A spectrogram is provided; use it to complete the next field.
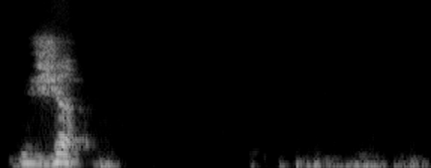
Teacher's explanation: Then the manner of articulation, the place of articulation is post-alveolar. So the tip of the tongue touches the back of the alveolar, almost near the hard palate region. We get this sound j, and it is also a fricative, meaning there is a stricture of close approximation, or there is a narrowing, and when air passes through that gap, there is a lot of friction.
